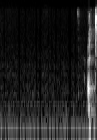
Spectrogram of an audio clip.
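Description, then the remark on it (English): After a stretch of quiet with a low steady hum, a single short, sharp sneeze bursts out right at the end. “Bless you.”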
